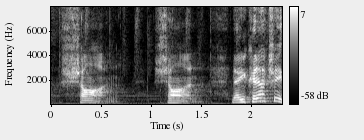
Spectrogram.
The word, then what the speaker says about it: Sean: All right, so as I said, this is an Irish name, and when we see Irish names, they are not pronounced anything like the way they are spelled.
